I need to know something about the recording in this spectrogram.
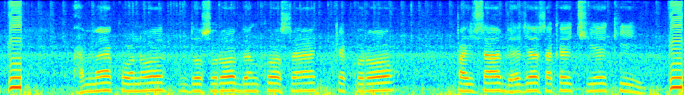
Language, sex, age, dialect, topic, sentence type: Maithili, male, 36-40, Angika, banking, statement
